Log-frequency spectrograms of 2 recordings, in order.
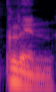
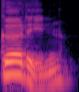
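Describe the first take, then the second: First: The name keeps its English pronunciation. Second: The name is adapted to Chinese pronunciation. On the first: Chinese listeners would not understand it. The speaker calls it wrong. "I can't say 我叫 Glyn because nobody understands Glyn" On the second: Chinese listeners can understand it. The speaker calls it right. "So I have to say 我叫 Gerin"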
